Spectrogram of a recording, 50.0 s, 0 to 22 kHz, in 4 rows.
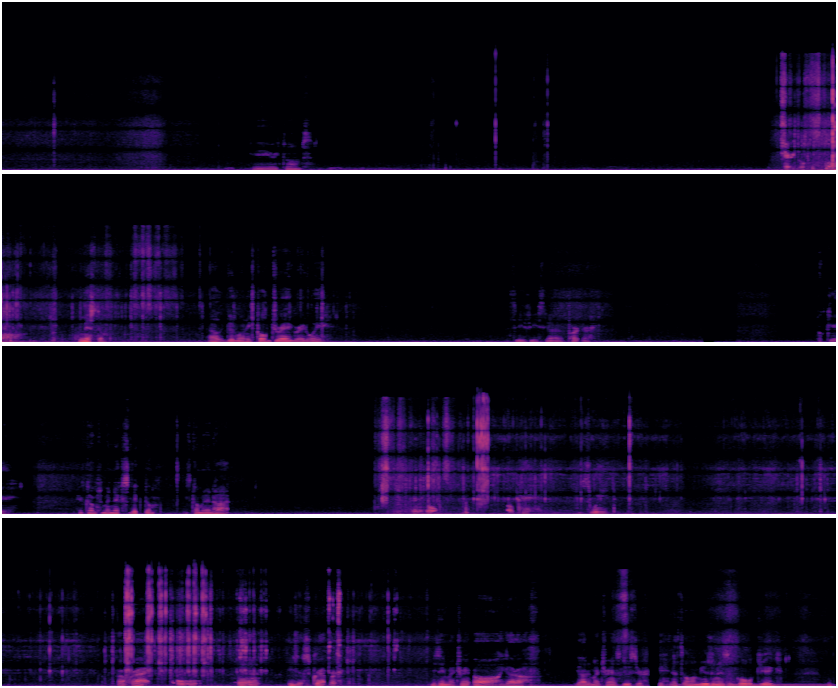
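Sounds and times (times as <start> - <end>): faint low rumble: 0.0 - 50.0
faint small clicks: 6.4 - 8.4
rustling handling noise: 11.6 - 15.7, 30.6 - 44.0.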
